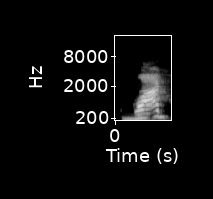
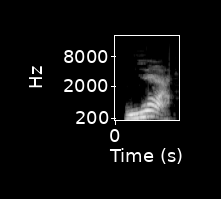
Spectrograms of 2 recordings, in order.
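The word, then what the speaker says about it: what: के बारे में कि ये वाट नहीं है, हाँ तेरी वाट लगा दूंगा, वैसा नहीं है ये है व्हाट। क्या है? व्हाट। एक बार बोल करके देखिए, वाट नहीं, व्हाट।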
